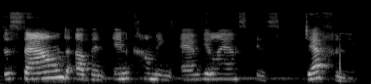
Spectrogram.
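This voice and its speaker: A woman's voice: fairly high pitch, moderate pace, pushed and bright. A woman reading dramatic scripted narration for a stage piece. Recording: noisy room ambience.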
